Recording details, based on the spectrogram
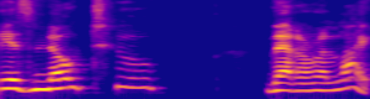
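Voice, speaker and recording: A woman at a fairly slow pace over a quiet background. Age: 80s. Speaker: skin care educator. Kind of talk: casual interview chat. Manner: animated, passionate.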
